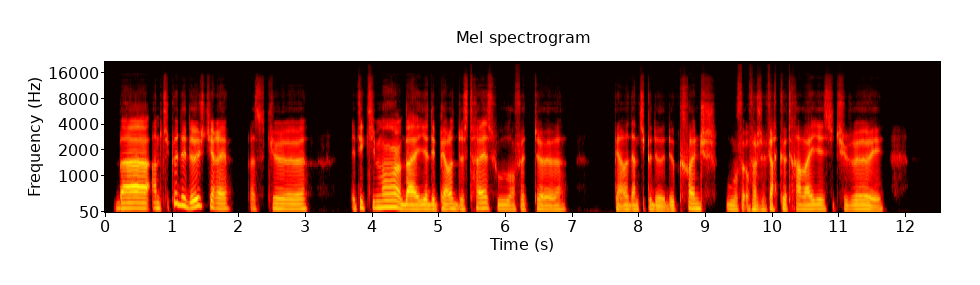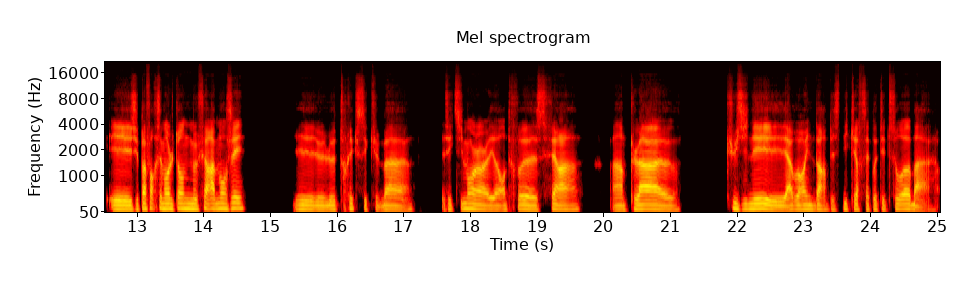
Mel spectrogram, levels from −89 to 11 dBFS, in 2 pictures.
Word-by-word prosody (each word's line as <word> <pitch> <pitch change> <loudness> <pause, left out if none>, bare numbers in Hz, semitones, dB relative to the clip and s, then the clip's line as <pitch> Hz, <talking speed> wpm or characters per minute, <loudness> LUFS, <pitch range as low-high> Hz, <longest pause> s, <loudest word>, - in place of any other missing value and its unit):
Bah, 140 0 +6
un 150 0 -3
petit 145 - -9
peu 270 - -2
des 220 -3 +2
2, 175 +6 +4
je 205 - -7
dirais, 135 -5 0 0.2
parce 125 -5 -11
que, 130 -1 -1 0.7
effectivement, 160 +6 +1
bah, 115 -1 +5
il 115 - -1
y 120 - +1
a - - +1
des 120 +1 0
périodes 130 +2 0
de 120 0 -4
stress 140 +4 -2
où, 115 -1 -4
en 110 - -6
fait, 120 +1 -8
heu 110 -2 -1 0.8
périodes 115 0 -2
un 110 - -1
petit 115 - -7
peu 120 - -4
de 105 -3 -2
de 105 +3 -4
crunch 130 +3 -3
ou 115 -1 -4
enfin 105 - -6
enfin 115 +1 -3
je 105 - -5
vais 105 - -9
faire - - -1
que - - -2
travailler, 115 +1 -1
si 110 - -11
tu - - -7
veux, 115 -1 +1
et 95 +4 -3 0.9
et 115 -1 +4
j'ai 120 +2 -3
pas 135 - +3
forcément 135 +1 +1
le 130 - +1
temps 135 +2 +2
de - - +1
me 125 -1 +2
faire 125 +2 +2
à 135 - +6
manger. 140 +1 +1 0.7
Et 115 -1 -1
le 105 +1 -1
truc, 130 +3 -7
c'est 120 - -7
que, - - -12
bah, 105 +1 -1 0.4
effectivement, 130 0 -2
hein, 115 -3 +3
et 105 - 0
entre 105 +1 -1
se 100 - -10
faire 130 -3 +1
un 110 +2 +1 0.5
un 105 0 0
plat, 120 0 +5
heu, 105 0 -3 0.7
cuisiné 125 -3 +2
et 105 - +2
avoir 110 +3 +2
une 110 -2 -2
barre 110 -1 +1
de 110 - -11
Snickers 110 +3 -5
à - - -5
côté - - -7
de - - -16
soi, 125 0 +2
bah, 120 - -2
120 Hz, 195 wpm, -23 LUFS, 110-130 Hz, 0.9 s, Bah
